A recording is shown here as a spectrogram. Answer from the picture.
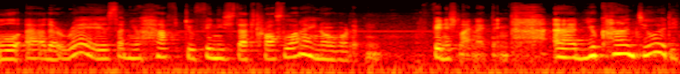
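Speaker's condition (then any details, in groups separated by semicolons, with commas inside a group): No condition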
